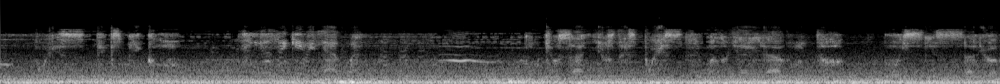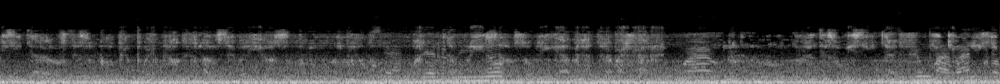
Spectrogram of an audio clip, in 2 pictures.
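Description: Steady road and tyre noise inside a car cabin at highway speed, with muffled voices talking over it throughout.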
